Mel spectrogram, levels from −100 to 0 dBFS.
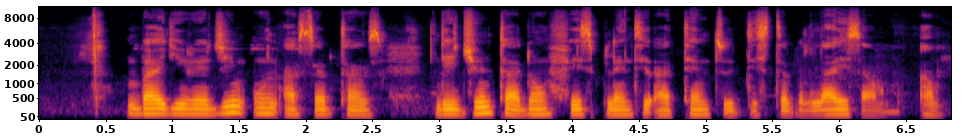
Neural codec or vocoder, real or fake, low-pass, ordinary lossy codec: none; real; none; none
